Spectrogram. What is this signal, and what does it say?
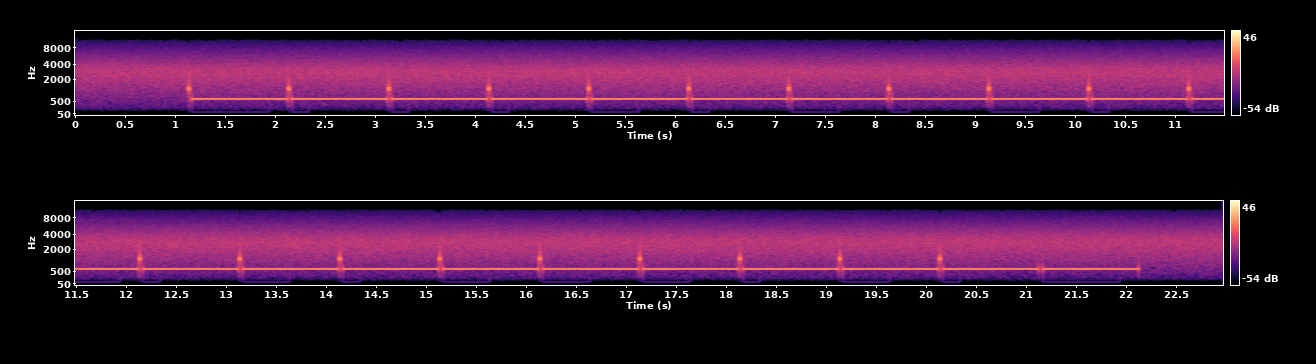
Radio time signal (WWVH, Hawaii), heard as ticks, one a second.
